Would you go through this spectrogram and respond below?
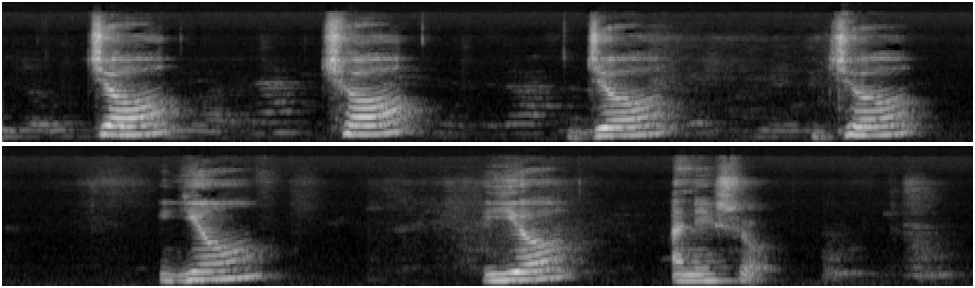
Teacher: જીભ જ્યારે કંઠના જે કઠણ તાળવું છે એને અડે છે ત્યારે જે વ્યંજનોનું ઉચ્ચારણ થાય છે એ વ્યંજનોને આપણે તાલવ્ય વ્યંજનો કહીશું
